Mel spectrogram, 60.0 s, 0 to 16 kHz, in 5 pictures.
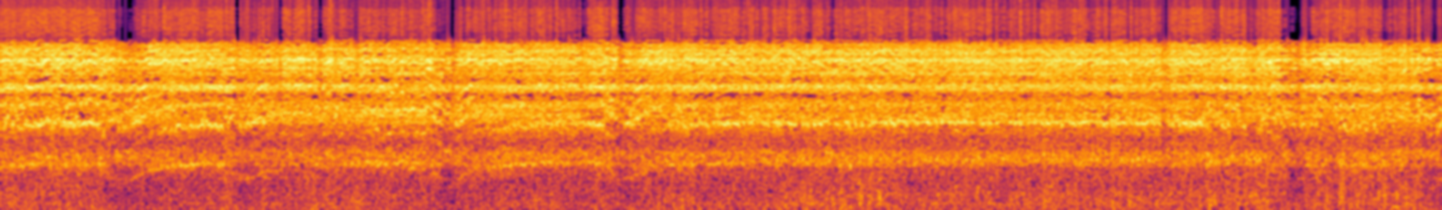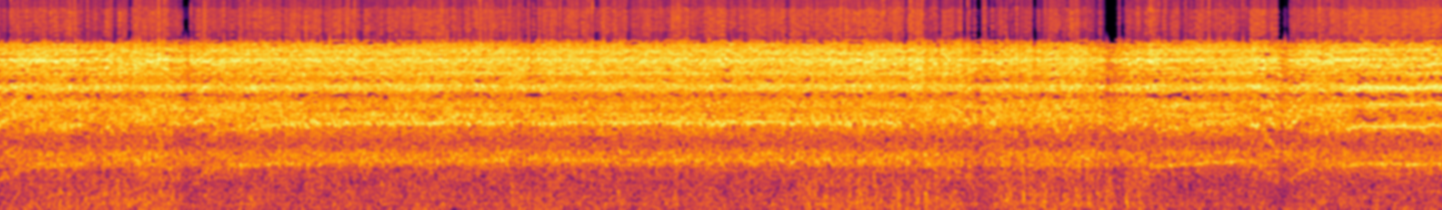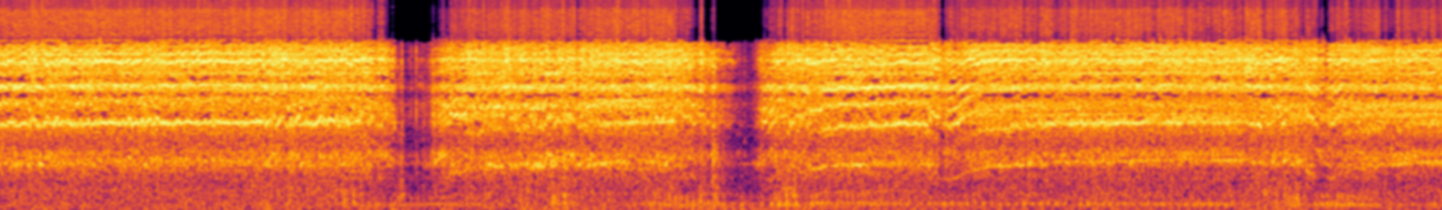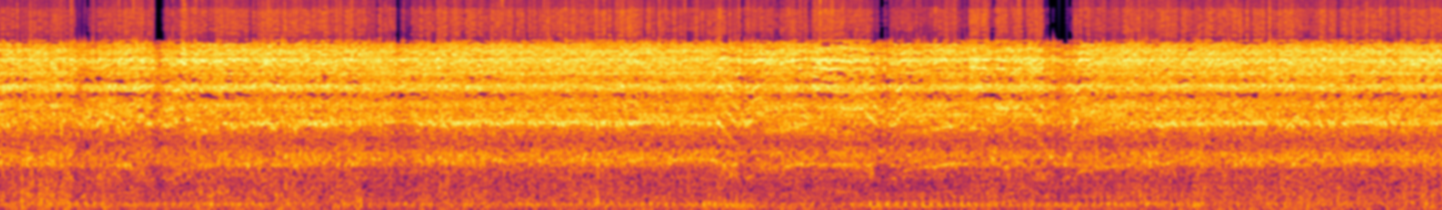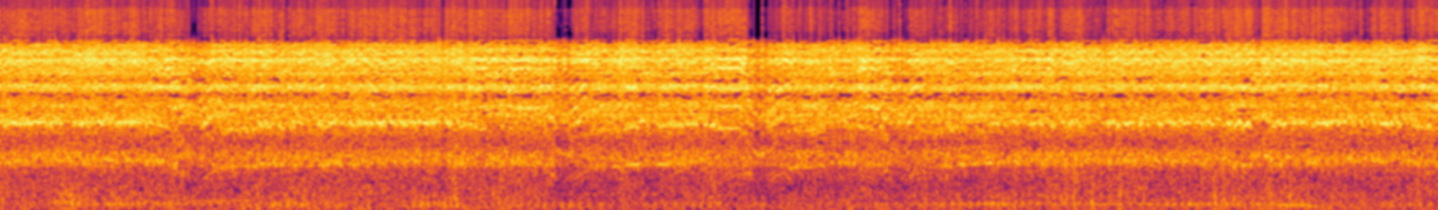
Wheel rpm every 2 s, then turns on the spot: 170, 190, 200, 230, 230, 190, 200, 220, 230, 230, 170, 190, 210, 160, 170, 130, 210, 220, 180, 220, 230, 200, 180, 230, 220, 210, 210, 200, 220, 230.
none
